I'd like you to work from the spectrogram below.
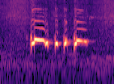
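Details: A white local zebra dove singing loudly, meant to provoke rivals into answering. Long coo, two brief clipped notes and a closing drawn coo, all within about one second.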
